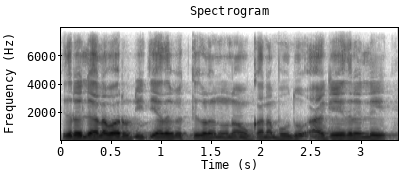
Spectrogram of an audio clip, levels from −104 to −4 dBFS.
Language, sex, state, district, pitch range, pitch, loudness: Kannada, male, Karnataka, Koppal, 120-130 Hz, 125 Hz, -16 LUFS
